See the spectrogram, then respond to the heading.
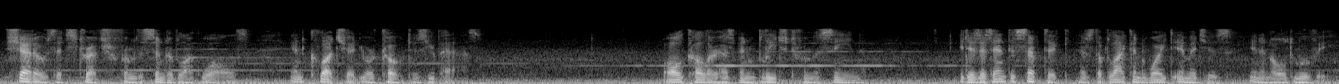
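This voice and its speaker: Deep, slow, ominous man as horror train storyteller. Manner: deliberate, dramatic, solemn. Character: ominous male horror train conductor and storyteller, grave, theatrical. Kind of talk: scripted horror narration and verse, old-time radio style. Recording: muffled sound with music underneath.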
